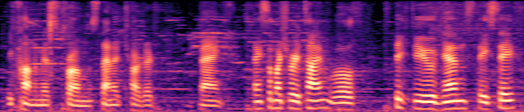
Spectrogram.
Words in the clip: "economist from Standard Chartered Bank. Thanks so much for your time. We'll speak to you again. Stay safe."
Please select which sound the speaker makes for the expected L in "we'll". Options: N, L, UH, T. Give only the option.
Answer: L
